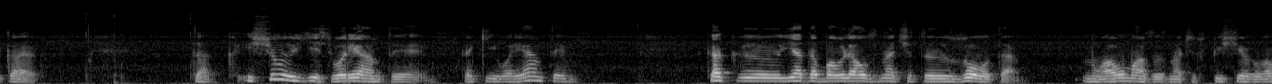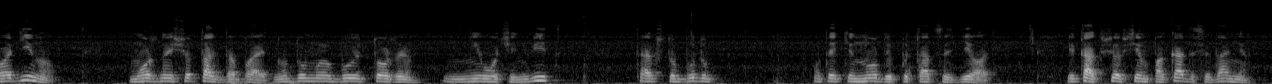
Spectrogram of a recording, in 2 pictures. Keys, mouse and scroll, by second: 1.2-2.0 middle drag, 18.6-19.7 middle drag.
